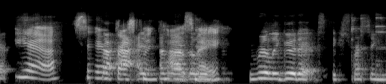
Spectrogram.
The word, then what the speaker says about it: Cosme: Is it Cosme? Is that how you say it? Yeah, Sarah Breskman Cosme.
